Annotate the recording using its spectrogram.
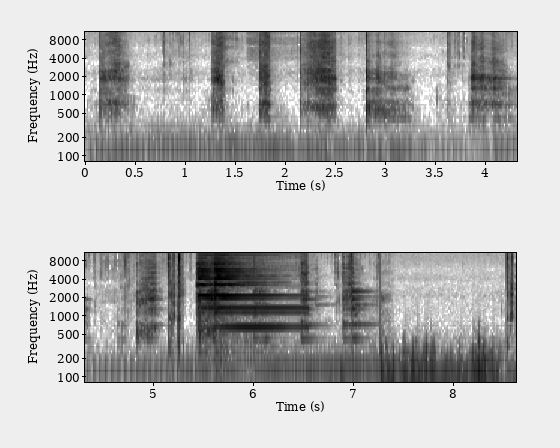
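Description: Metal spoon scraping saucy chickpeas out of a metal pan into a stone pot, in a series of short scrapes. About five seconds in, metal rings out loudly for about a second, the spoon striking the pan.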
